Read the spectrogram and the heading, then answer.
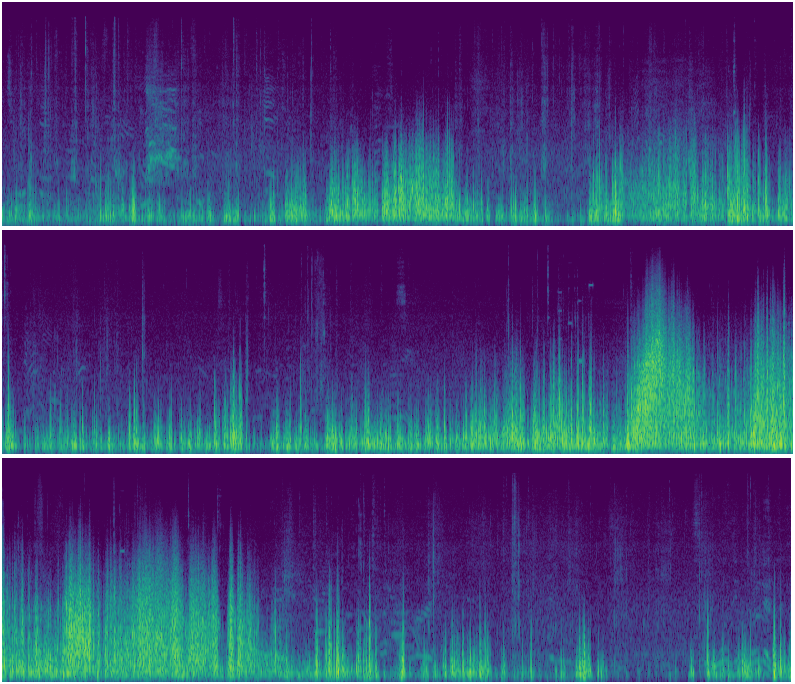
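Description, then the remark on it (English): Wind buffets a microphone outdoors at ruins where people pick their way through boulders, a steady low rumble and gusty roar running through the whole recording, with people talking underneath and occasional sharp knocks. “Well, and it's windy, as you can hear, funnily enough.”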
